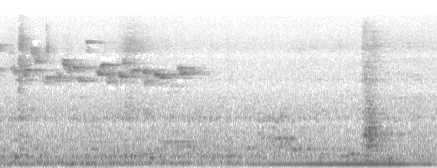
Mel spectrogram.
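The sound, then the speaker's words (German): Birds chirp softly in the first few seconds, a quick flurry of high twittering notes, then fade behind a steady low hum and background noise. “The birds are always here. The birds don't care.”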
